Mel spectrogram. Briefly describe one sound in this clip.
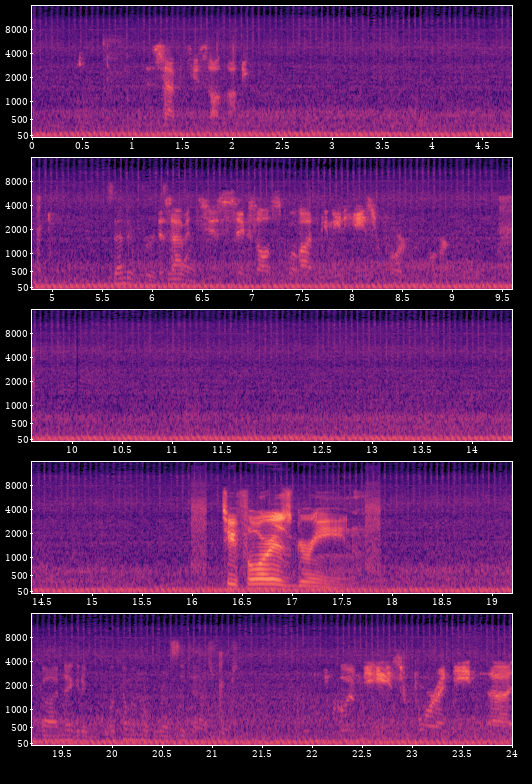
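A helicopter's rotor thumps in a steady, low drone.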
